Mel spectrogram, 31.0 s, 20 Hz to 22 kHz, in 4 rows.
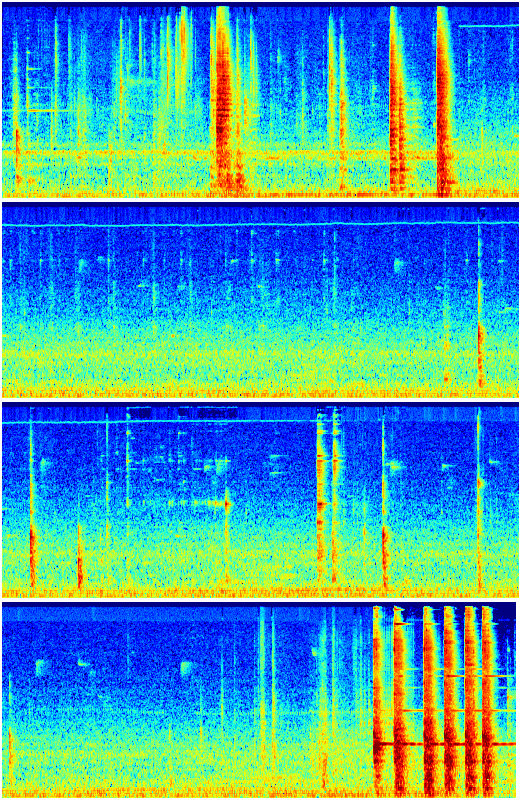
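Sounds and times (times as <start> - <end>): low steady background noise: 0.0 - 30.9
hand tools clicking and knocking: 26.2 - 30.9.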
